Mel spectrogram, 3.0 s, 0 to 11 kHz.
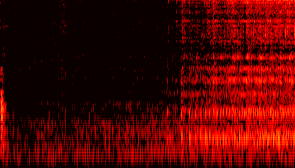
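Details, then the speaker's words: Miniscribe 3425 vintage hard drive powered on bench: faint ticks then a thin whirring buzz building as it spins up, no normal seeking; stuck head stepper motor. "that's not a great [Music] sound stuck stepper"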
